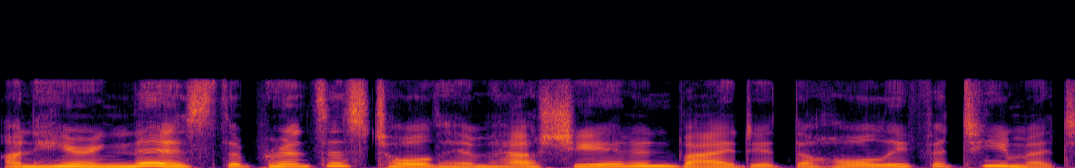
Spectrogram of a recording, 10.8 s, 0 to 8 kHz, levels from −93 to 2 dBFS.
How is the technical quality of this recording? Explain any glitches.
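The recording is playing back at the wrong sample rate, and it affects the whole clip. The speech runs at only about 0.36 of its proper speed and sits roughly 17.6 semitones low, nearly an octave and a half down. That fits audio captured at 44.1 kHz being played out at 16 kHz with no conversion, so timing and pitch drop together by the same ratio. The result is slow, deep and sludgy speech.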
